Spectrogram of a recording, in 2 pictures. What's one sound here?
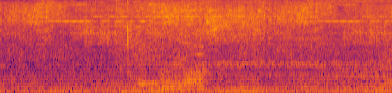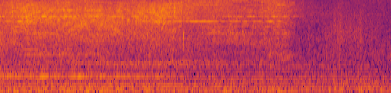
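Game battle effects zap and blast.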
